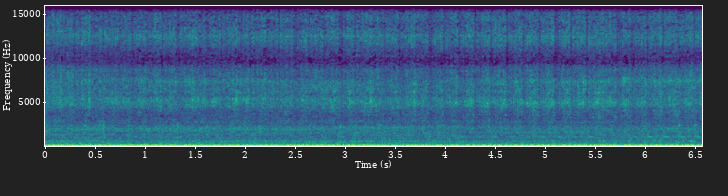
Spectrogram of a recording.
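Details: 400 V8 in a Camaro Z28 idling: a dull, steady low knock tapping through the lumpy idle; rod knock.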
